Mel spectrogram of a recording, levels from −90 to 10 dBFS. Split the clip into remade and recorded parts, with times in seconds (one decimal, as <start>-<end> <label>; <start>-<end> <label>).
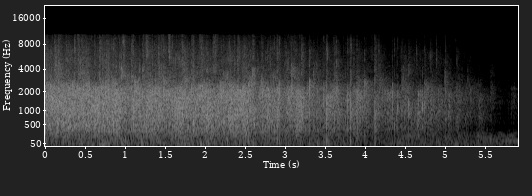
0.0-5.9 recorded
